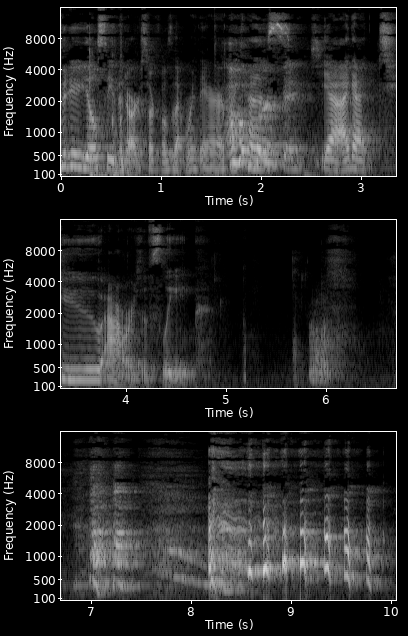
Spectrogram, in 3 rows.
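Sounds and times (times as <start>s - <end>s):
woman laughing hard: 6.8s - 10.0s.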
